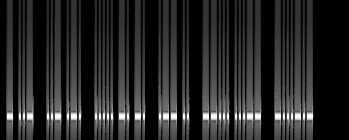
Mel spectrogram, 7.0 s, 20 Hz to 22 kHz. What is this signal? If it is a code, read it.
Morse code, heard as a keyed tone, about 31 wpm, 700 Hz. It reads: TU UR 5NN WI 73 <BK>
